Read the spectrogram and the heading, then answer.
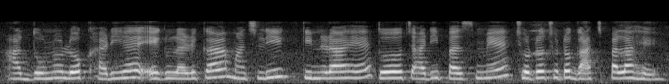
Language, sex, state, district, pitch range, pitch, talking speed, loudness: Hindi, female, Uttar Pradesh, Hamirpur, 275-305 Hz, 290 Hz, 180 wpm, -15 LUFS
